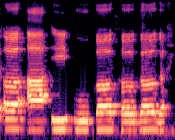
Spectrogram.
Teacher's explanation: निर्नासिक मतलब पूरी की पूरी आवाज मुख से निकले, नाक से नहीं।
